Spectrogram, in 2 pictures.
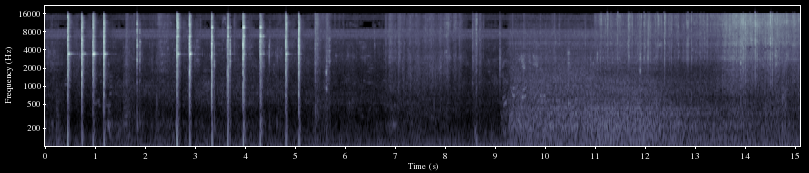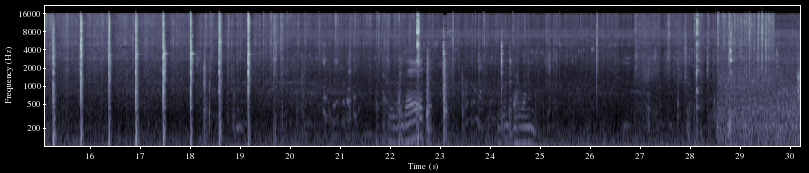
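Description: Hand-hammer blows on a red-hot steel golok blank lying on a large steel gear used as an anvil, about two ringing strikes a second. One run of about a dozen strikes comes at the start and another runs from about 15 to 19 seconds in. A steady low hum and hiss from the forge runs underneath.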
